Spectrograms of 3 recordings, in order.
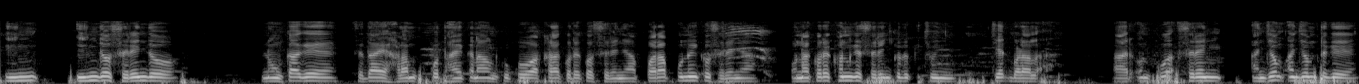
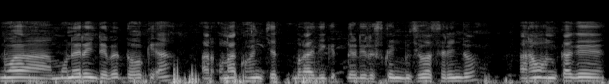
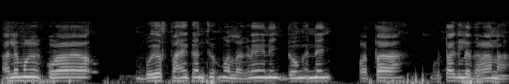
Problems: background sounds at intervals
